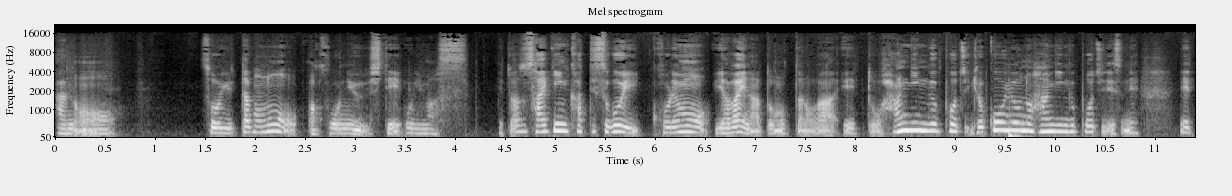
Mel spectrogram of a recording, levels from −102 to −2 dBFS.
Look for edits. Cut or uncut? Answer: cut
